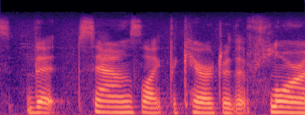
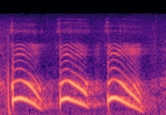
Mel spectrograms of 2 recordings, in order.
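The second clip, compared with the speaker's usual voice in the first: very high piping ooh; bird-sound warm-up. Shown as a demonstration. Actress showing her vocal warm-up, very high ooh sounds. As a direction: hoot up high like a little bird. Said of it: "I'll try to do this without breaking sound equipment".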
